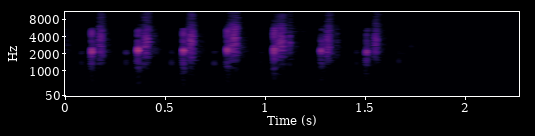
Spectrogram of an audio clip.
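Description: Pump-action spray bottle of facial setting mist sprayed in quick repeated pumps at the face, a fast run of short hisses about four or five a second that stops near the end.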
